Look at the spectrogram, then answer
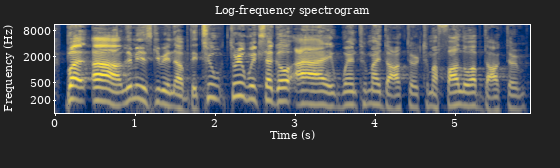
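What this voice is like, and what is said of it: Weak, fading sick voice. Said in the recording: “I'm kind of sick. So if you hear my voice leaving me, that's because my voice is gone.”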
